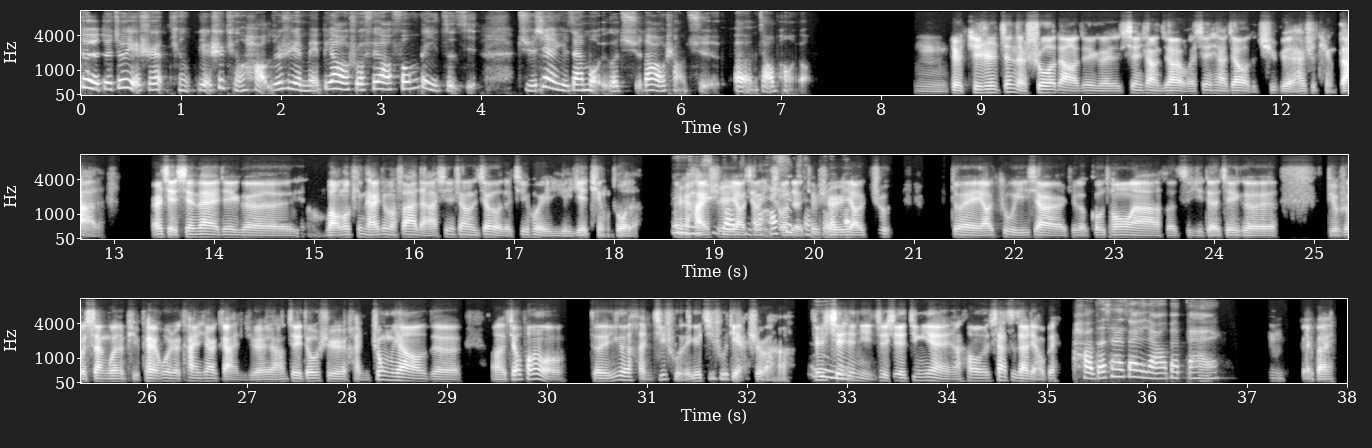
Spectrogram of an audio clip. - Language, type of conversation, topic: Chinese, podcast, 你怎么看待线上交友和线下交友？
- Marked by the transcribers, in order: teeth sucking; teeth sucking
